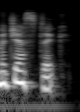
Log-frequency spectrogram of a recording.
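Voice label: "majestic", British English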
